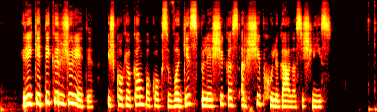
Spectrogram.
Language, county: Lithuanian, Vilnius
